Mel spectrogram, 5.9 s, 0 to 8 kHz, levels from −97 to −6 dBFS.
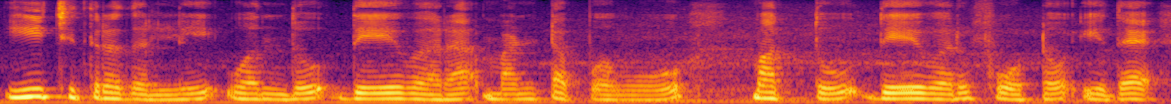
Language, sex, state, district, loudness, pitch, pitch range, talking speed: Kannada, female, Karnataka, Bangalore, -17 LUFS, 160 Hz, 150-170 Hz, 90 wpm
